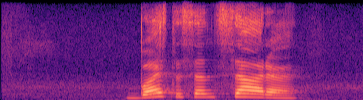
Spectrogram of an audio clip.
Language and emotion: Russian, positive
